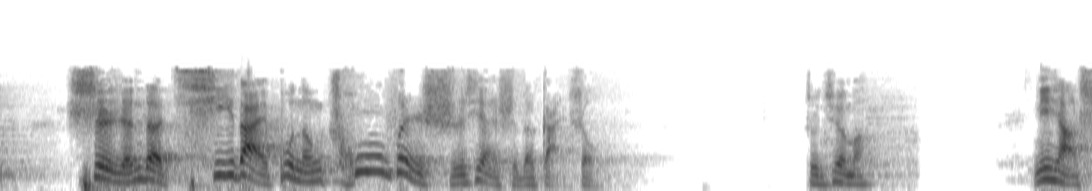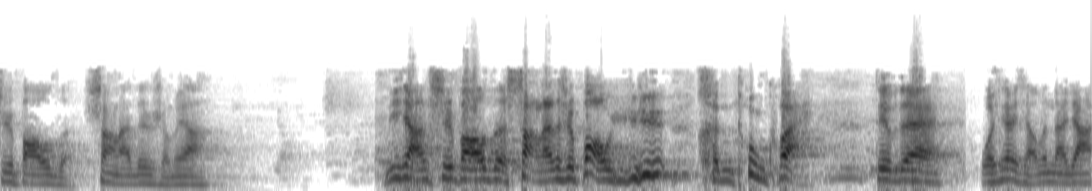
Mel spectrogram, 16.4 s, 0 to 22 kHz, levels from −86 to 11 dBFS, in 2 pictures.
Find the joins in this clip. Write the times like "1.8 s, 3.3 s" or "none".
11.0 s, 15.4 s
